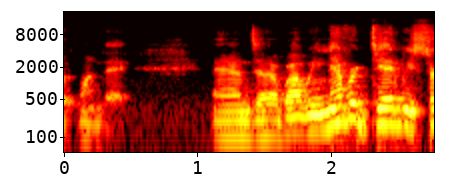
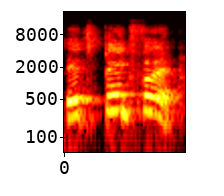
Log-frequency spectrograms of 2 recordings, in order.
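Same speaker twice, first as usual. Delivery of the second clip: excited call; 5 dB louder, slower than usual. Acted. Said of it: "Ben says".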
